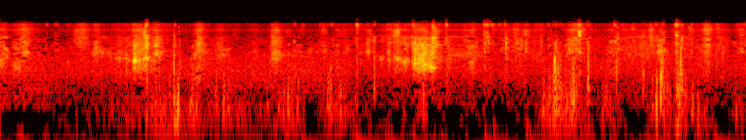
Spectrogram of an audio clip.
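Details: Two Schipperkes playing in the snow with a bigger dog give short, sharp yips and barks with brief whines between bursts.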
